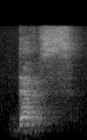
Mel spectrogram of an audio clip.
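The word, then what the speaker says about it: درس: RA et le sin si vous prononcez ce ce mot comme un nom vous vous contentez de mettre une fatha un a à la première lettre et rien aux deux autres voici donc dars dars veut dire un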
